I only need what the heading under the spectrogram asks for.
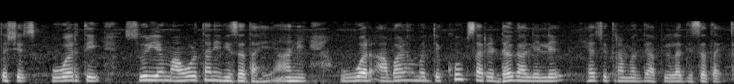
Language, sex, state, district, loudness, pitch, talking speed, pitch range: Marathi, male, Maharashtra, Chandrapur, -19 LUFS, 170 Hz, 165 wpm, 160-180 Hz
